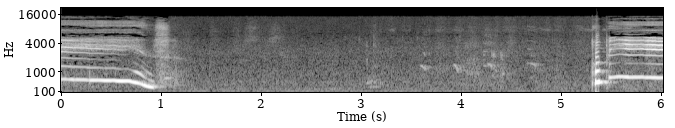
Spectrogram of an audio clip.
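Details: Pug puppy finishing a high, steady whine that drops sharply in pitch, followed by near silence with faint squeaks, then a sudden start into another sustained whine.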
